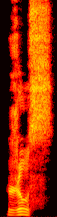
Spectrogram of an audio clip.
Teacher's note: Quando no início de uma palavra, ele é pronunciado como uma fricativa alveolar sonora não sibilante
